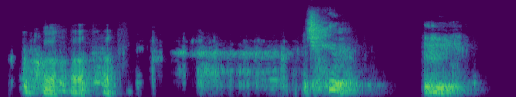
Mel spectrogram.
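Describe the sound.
A single sneeze, a sharp, breathy burst that breaks into a discussion in Arabic, with people talking before and after it.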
